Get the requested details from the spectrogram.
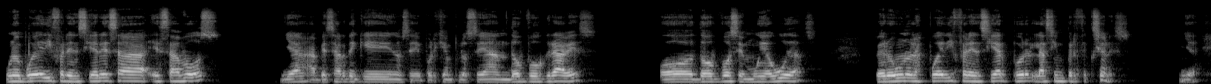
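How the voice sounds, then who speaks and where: A man's voice: mid-range voice, fairly even intonation, measured pace, a little mellow. Man, teacher, patient step-by-step explaining, frequent check-ins. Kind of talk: online class lecture.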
